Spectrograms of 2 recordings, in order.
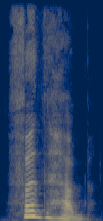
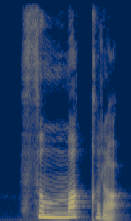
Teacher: Notice how the sound of alif is skipped, transitioning directly from the preceding sound to the next letter in the word, creating a smooth and natural flow. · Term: Hamzat al-Wasl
